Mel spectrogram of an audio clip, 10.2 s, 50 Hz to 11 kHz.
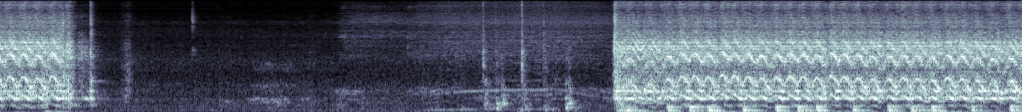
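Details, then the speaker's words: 1994 Dodge Ram 1500 with the 5.2L 318 V8, cold after 4 years of neglect and rodent wire damage, fuel pump sending unit replaced, fuel poured into the throttle body, a connector left unplugged: the starter spins steadily with no firing. Cranks but no start. "it sound like it's firing? No. Hear any? No. And you got this unplugged, so it probably isn't."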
